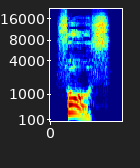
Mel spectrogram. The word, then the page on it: FIFE: British English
